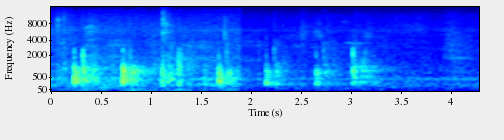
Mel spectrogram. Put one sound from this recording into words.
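Footsteps knock on a wooden stage.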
